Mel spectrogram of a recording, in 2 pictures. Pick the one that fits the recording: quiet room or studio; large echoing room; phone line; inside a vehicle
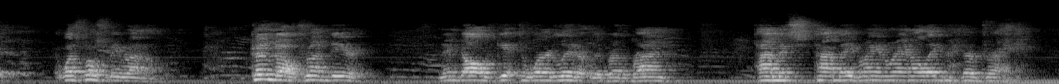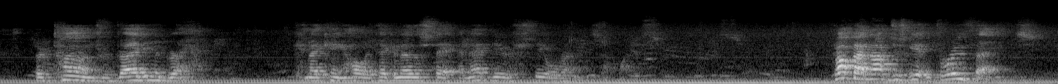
large echoing room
